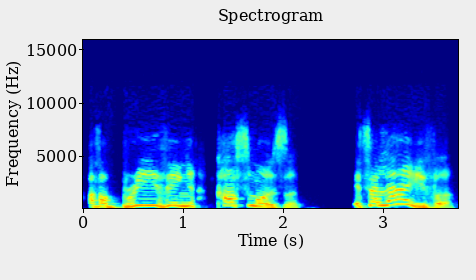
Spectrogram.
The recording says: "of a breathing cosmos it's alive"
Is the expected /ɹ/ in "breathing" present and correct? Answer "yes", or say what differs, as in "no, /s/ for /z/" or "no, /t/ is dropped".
yes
